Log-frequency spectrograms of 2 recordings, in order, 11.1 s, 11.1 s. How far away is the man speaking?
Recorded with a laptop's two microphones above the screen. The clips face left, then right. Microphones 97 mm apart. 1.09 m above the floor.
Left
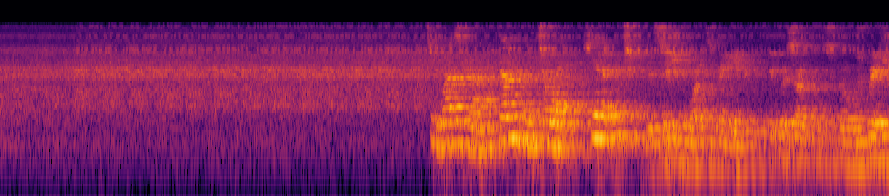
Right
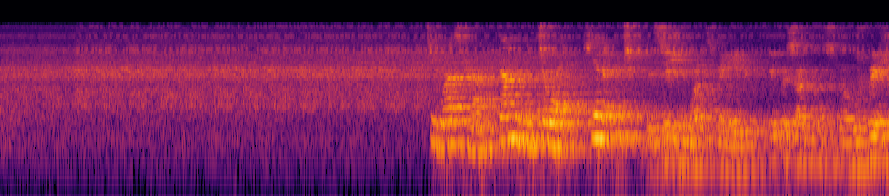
About 2.5 m.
